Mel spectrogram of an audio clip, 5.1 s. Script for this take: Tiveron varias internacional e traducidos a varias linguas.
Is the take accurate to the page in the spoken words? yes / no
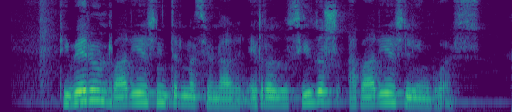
yes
